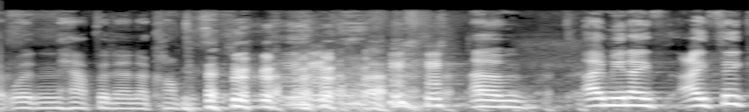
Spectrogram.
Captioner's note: laughter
